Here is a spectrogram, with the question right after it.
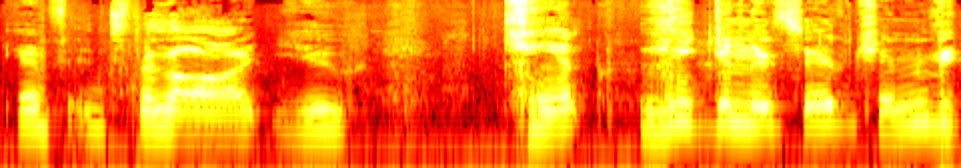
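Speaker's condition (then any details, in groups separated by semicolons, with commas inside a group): Cerebral palsy; says cannot do voices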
